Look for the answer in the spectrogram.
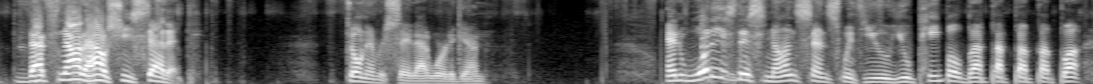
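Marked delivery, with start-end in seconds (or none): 0.1-2.0 mock movie yell. Quoting a movie line, loud. 6.7-10.8 exasperated, higher mocking voice; mock their babbling with scorn; sneering blah blah rant. Mocking people's chatter.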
